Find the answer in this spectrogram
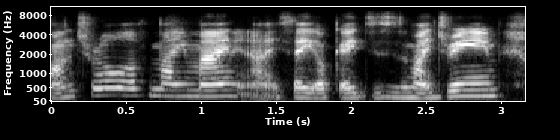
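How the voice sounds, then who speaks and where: Her voice is medium in pitch, bright and sharp in tone. The woman speaks with a Spanish accent and ordinary pitch variation. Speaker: student teacher. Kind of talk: casual chat. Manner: halting.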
